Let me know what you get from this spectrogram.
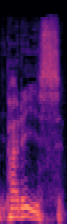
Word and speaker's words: Paris: Vi säger Paris med S, inte utan S.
